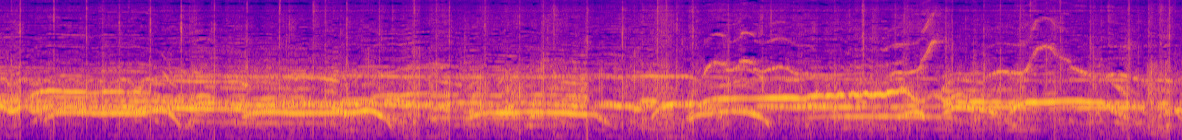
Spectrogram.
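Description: A live band plays loud music.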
